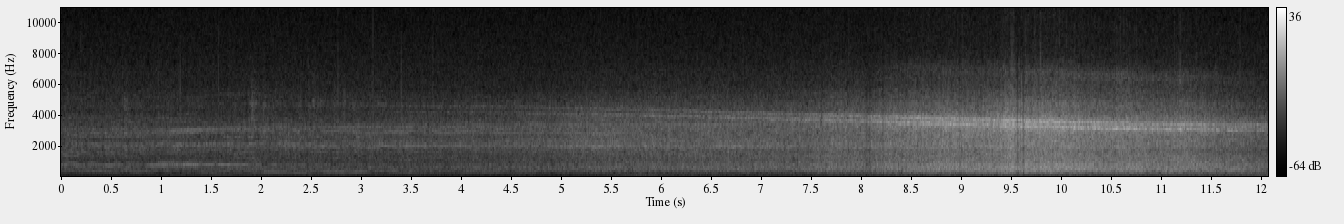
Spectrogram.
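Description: Jet aircraft noise swelling to a peak about nine to ten seconds in, then easing, with a high whine slowly falling in pitch.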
